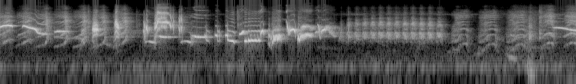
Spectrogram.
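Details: Varied song from a wild-matured white-rumped shama together with a laughingthrush: loud mixed whistles and squawky phrases, then a long fast trill fading out, with a whistle at the end.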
